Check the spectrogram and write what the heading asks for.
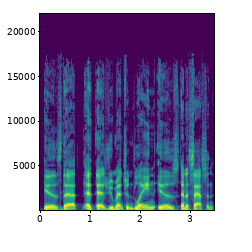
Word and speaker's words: Leine: And for people who are listening, Lane is spelled L-E-I-N-E. And I had the worst time with that. And you know, in the first book, you go into some detail about how it's pronounced, but I couldn't bring myself to pronounce it that way.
